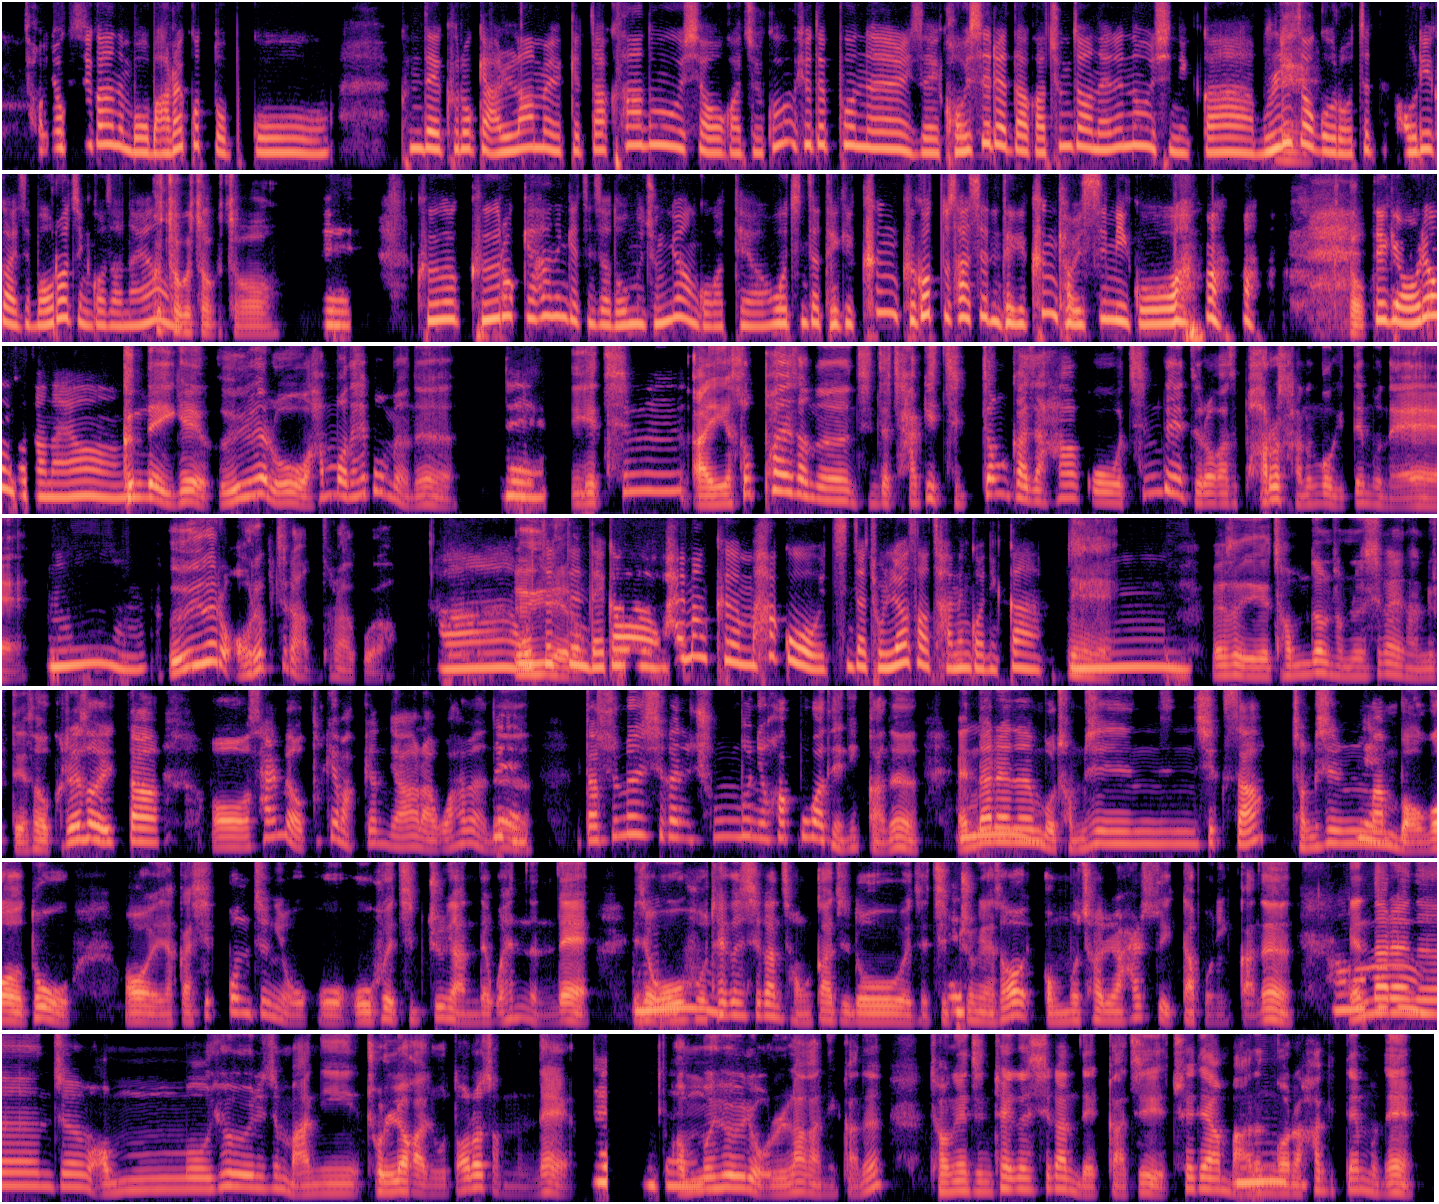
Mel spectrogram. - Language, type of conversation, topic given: Korean, podcast, 작은 습관이 삶을 바꾼 적이 있나요?
- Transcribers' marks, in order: other background noise; inhale; laugh; background speech; drawn out: "점심"; lip smack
